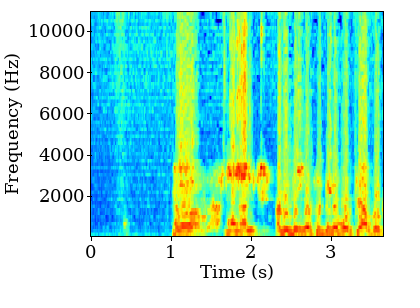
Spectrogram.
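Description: A woman speaks clearly and steadily close to a microphone.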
